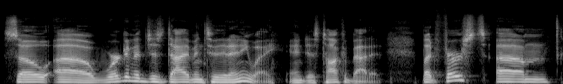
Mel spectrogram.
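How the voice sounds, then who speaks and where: A man's voice: fairly low pitch, big pitch swings, moderate pace, fairly bright tone. A man hosting a podcast in a casual, easygoing and informal conversational style. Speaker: podcast host.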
